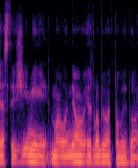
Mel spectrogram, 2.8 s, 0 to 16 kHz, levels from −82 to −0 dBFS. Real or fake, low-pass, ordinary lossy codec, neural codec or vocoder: fake; 14.4 kHz; Opus, 16 kbps; codec, 44.1 kHz, 2.6 kbps, DAC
